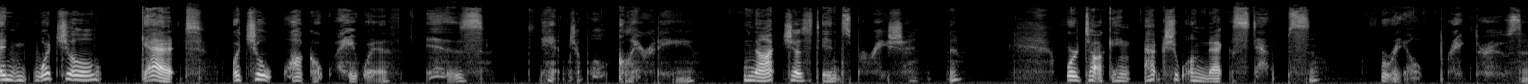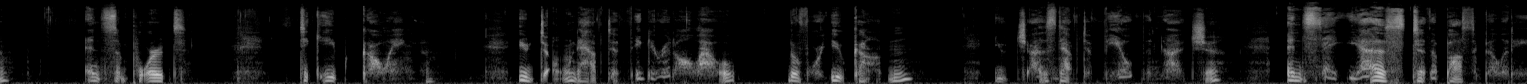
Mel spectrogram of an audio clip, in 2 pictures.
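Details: Adult woman with diagnosed spasmodic dysphonia, which she links to stress; onset when her voice started to go and words barely came out while speaking at an event; still present and still being worked through; spasmodic dysphonia.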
